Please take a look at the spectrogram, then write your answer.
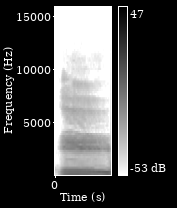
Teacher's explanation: ये अग्र संवृत स्वर है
